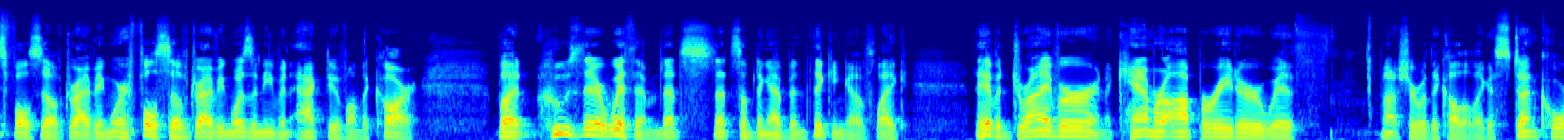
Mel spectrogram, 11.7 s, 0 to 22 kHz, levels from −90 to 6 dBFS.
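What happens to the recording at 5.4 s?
Nothing goes wrong at 5.4 s; the speech is intact there.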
